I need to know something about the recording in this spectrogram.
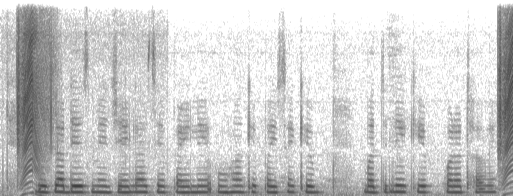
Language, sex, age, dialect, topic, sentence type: Bhojpuri, female, 18-24, Northern, banking, statement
